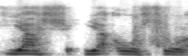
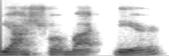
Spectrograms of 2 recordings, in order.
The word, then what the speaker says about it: Joshua: so you notice he was moses was consulting with yahushua or joshua which is the correct pronunciation joshua and he was moses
